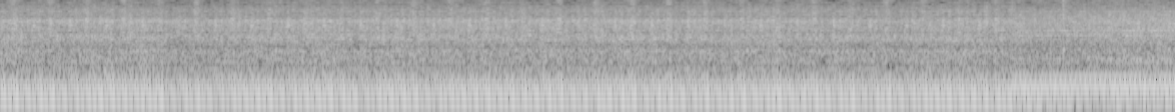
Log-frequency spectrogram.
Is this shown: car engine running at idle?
yes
